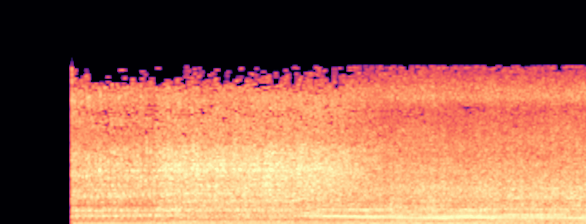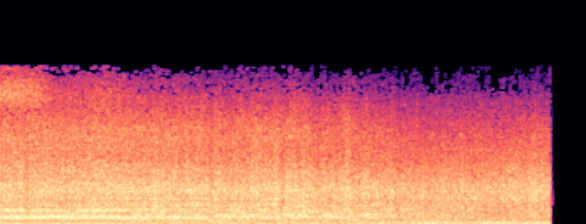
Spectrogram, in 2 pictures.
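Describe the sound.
A carbureted car engine revving on a run: a loud, sustained drone steps up in pitch after about two seconds, holds high, then cuts off abruptly.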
